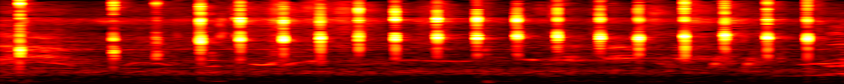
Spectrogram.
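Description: A small dog's claws clicking on the floor as it walks, a quick even run of about five clicks a second.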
